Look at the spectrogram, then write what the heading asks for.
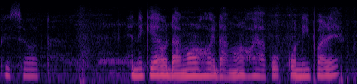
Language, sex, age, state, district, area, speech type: Assamese, female, 60+, Assam, Dibrugarh, rural, spontaneous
